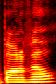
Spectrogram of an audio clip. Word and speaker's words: Bonneville: So Côte Bonneville is, in case you don't know how to spell it, COTE Bonneville, like the car or the dam.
